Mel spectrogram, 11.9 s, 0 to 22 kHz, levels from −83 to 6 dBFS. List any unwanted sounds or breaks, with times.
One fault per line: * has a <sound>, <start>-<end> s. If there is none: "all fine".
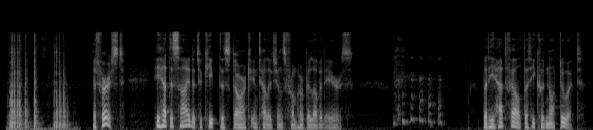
* has a squeak, 0.1-1.6 s
* has a laugh, 7.8-8.9 s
